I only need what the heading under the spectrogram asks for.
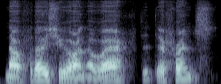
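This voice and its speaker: A middle-aged man with a West Country English accent, co-presenting a technical session in a measured, slightly wry way. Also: a little high, animated, a little mellow. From southwest England. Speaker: conference co-presenter. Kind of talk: scripted tech presentation.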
